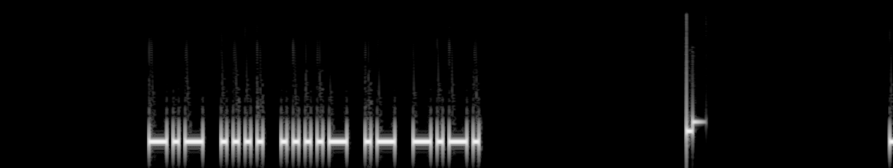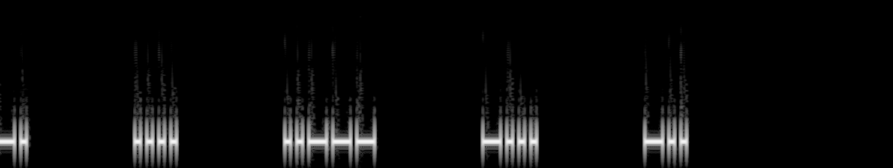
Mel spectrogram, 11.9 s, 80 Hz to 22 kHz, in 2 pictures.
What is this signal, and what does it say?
Morse code, heard as a keyed tone, about 31 wpm, spaced as for 16 wpm, 700 Hz. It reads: KH4AC NH2BD
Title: USA Call Signs - 5 Characters - 6x Character Spacing - 30wpm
